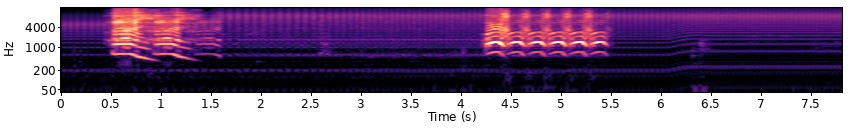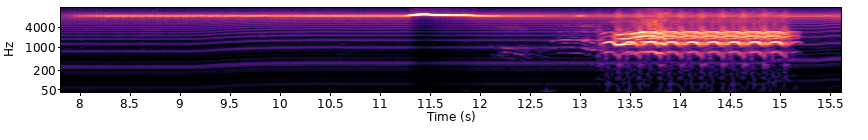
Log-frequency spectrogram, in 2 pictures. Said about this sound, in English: Hey there, you beautiful bing bong horn honk sci-fi sounds?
